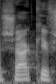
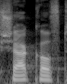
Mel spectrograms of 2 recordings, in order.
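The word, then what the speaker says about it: Charkiw: Ja, also äh, Scharkiv, Scharkow, das sind einfach zwei unterschiedliche Aussprachen. Ähm, äh, Scharkow ist eher russisch und ähm, Scharkiv ist eher ukrainisch.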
